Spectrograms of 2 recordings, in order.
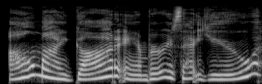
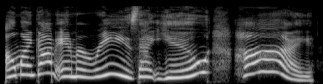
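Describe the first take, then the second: First: High, slow, gushing surprise; excitable gushing. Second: Very high, loud squealing greeting; excited calling out. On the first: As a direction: stretch it out like spotting an old friend. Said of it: "always sounded breathless". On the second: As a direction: call across the picnic to a friend. Kim spots a friend, calls out. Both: Acted.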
